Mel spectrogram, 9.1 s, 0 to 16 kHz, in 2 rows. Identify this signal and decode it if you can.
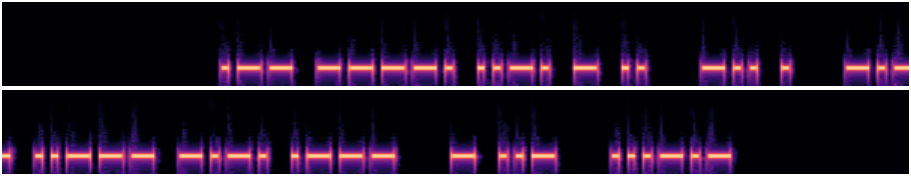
Morse code, heard as a keyed tone, about 31 wpm, 700 Hz. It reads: W9FTI DE K2CJ TU <SK>
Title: K1USN SST QSO Practice 30wpm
